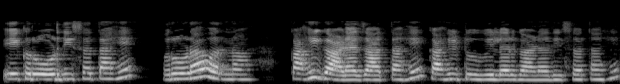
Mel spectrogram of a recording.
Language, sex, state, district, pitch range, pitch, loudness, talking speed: Marathi, female, Maharashtra, Solapur, 225-260 Hz, 240 Hz, -18 LUFS, 145 wpm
